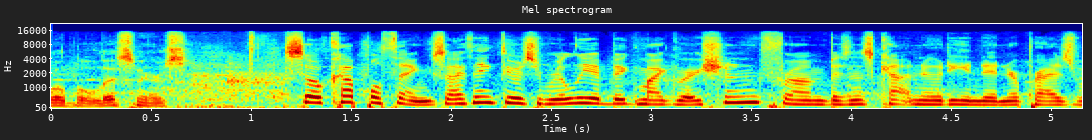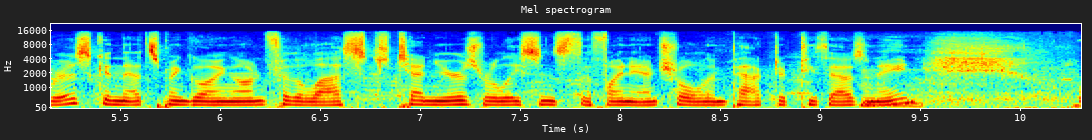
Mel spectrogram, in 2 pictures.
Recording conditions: busy venue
